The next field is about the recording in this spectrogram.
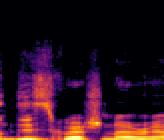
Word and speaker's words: discretionary: Og jeg måtte google hva discretionary, eller hva søren det uttales som, er. For jeg trodde det bare var diskret. – Altså, det, ja, discretionary, ja. Altså at your own discretion.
